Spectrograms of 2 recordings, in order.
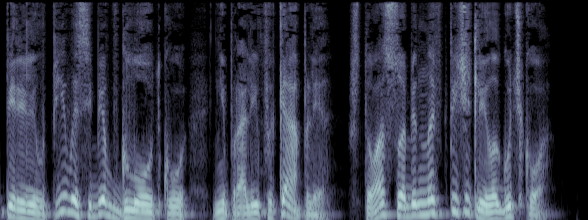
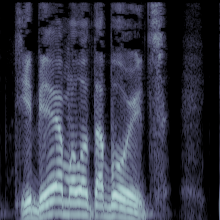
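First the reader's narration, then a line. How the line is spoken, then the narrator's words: Loud bark. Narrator (Russian): Гаркнул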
